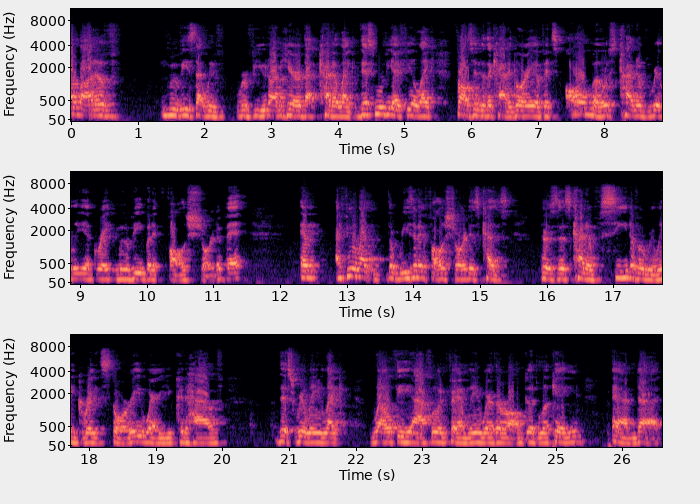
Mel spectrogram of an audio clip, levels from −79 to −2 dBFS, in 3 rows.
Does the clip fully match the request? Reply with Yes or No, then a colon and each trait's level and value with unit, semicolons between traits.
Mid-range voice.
No: low, 120 Hz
